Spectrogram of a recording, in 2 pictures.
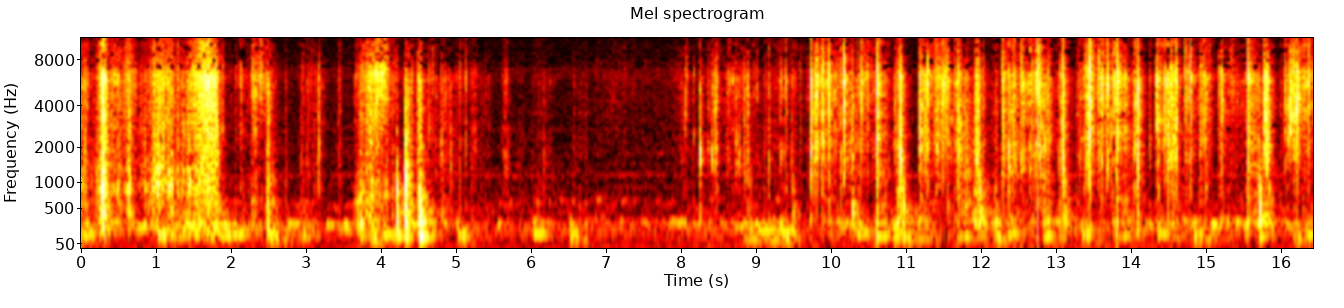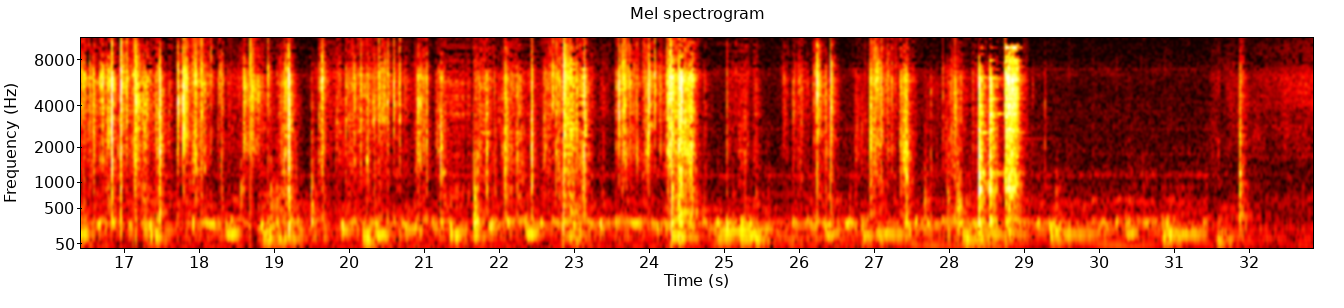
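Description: A cardboard ready-meal box being opened and handled, with a few louder rustles and tears early on. Then a fork repeatedly jabs through the plastic film sealing the meal tray, a long run of quick crackling clicks.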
